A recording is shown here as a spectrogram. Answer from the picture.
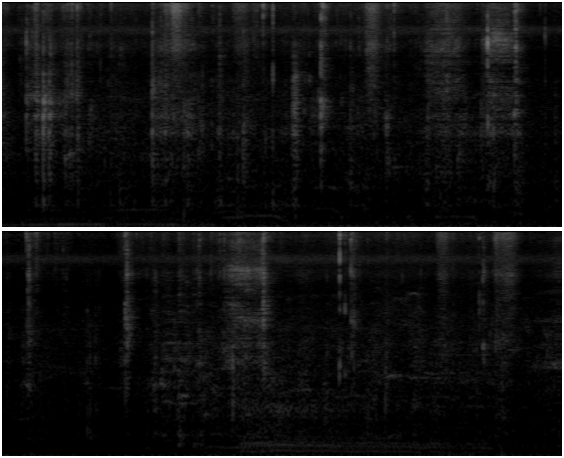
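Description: Faint chewing of food with irregular crunches and small clicks, a person eating a meal of rice and fried food.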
